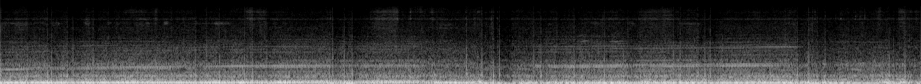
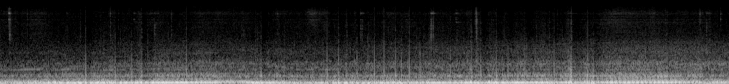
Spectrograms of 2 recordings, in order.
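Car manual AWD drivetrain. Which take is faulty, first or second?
first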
